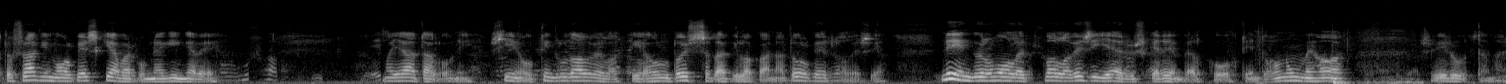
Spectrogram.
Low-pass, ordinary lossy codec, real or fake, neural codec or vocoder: none; none; real; none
